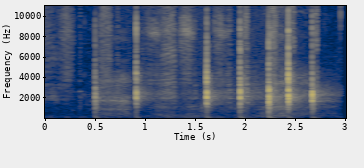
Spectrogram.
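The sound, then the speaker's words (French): Handwriting an equation: seven sharp, quiet taps and scratches of the writing tool striking the surface in an uneven rhythm, spaced across a few seconds, with no talking. “Donc je vais écrire que dφ sur dt”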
